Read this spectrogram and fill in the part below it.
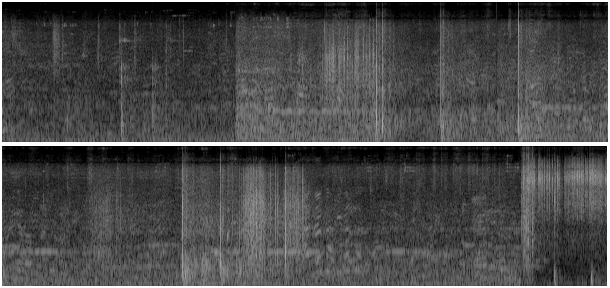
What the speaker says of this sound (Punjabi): ਇੱਥੇ ਪਟਾਕੇ ਚਲਾ ਸਕਦੇ ਆ ਆਪਾਂ ਤੇ ਸਾਰੇ ਨੂੰ ਇੱਥੇ ਪਟਾਕੇ ਚਲਾਏ ਜਾਂਦੇ ਆ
